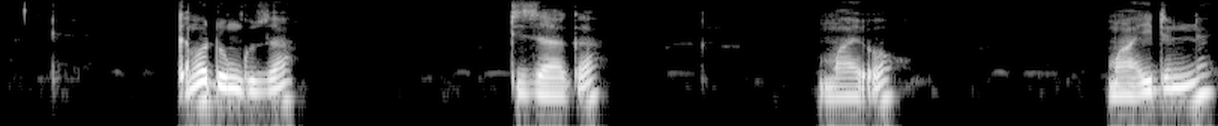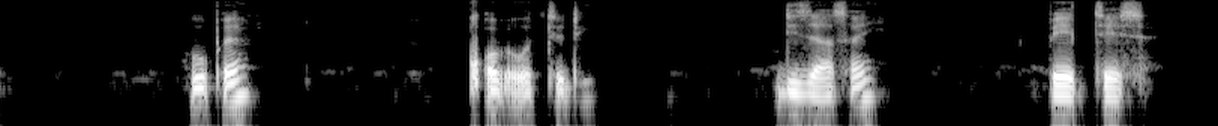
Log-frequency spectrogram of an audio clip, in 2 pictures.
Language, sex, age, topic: Gamo, male, 18-24, government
